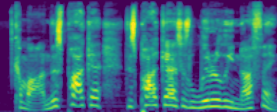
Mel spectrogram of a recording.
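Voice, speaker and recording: Talking very fast, a woman lets her pitch swing very widely. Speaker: podcast host. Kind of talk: casual monologue. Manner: halting, many fillers and restarts.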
